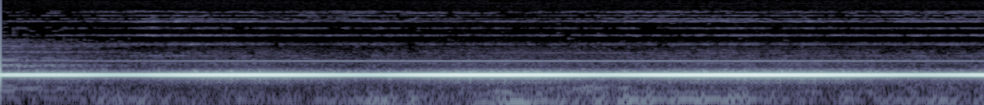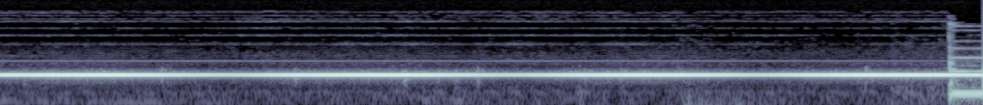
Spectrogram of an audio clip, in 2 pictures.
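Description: Tibetan singing bowl sounding one long, steady low tone with a faint higher overtone, its loudness swelling and fading slowly about every three seconds.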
